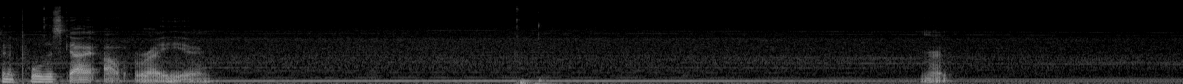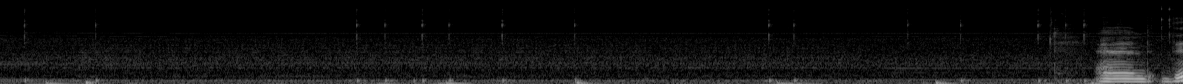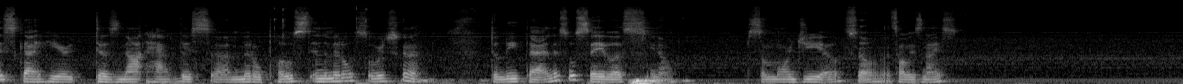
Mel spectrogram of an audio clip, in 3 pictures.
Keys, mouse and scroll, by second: 0.4-5.2 drag, 5.4-12.0 alt+middle drag, 12.7-15.4 alt+middle drag, 15.7 alt+middle click, 16.3 middle click, 17.5-19.5 alt+middle drag, 19.7-20.9 middle drag, 21.4 alt+middle click, 22.5 alt+middle click, 23.4 click, 26.4 click, 27.2 click, 29.5 Delete.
